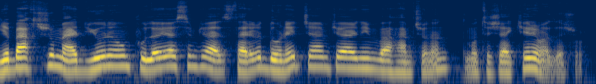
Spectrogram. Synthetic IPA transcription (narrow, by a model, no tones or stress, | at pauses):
je̞bæχʃe̥ʃomæd̪juːneunpʰuːlɒːjiːhæst̪iːmceæzt̪ʰæɾiːɣed̪oned̪̚d͡ʒæmcʰæɾd̪iːmvæɦæmt͡ʃʰe̞̰nɒ̰nmo̰t̪ʰæʃæcʰːe̞ɾiːmæ̰zæ̰ʃṵn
